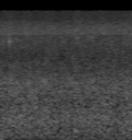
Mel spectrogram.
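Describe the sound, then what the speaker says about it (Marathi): Steady rain from the first monsoon shower in Konkan, a dense, even hiss of drops falling on surfaces nearby, with no voices over it. "पावसाने तरी करू शकतो थंड हवा, मस्त पाऊस."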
